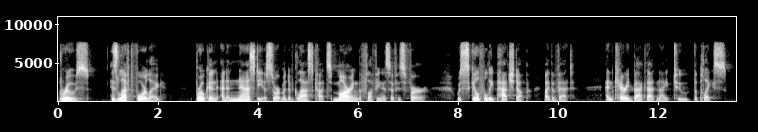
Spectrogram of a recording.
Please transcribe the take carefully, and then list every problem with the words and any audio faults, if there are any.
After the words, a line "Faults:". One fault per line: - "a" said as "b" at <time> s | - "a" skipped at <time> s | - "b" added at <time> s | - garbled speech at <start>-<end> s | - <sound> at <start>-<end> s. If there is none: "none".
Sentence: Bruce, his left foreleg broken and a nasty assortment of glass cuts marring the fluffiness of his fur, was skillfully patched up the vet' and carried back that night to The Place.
Bruce, his left foreleg broken and a nasty assortment of glass cuts marring the fluffiness of his fur, was skillfully patched up by the vet' and carried back that night to The Place.
Faults:
- "by" added at 9.7 s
